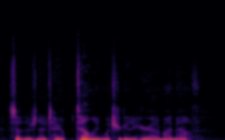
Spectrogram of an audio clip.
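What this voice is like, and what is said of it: Rough voice, not fully recovered. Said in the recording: “You can hear why. ... I'm recovering from laryngitis. My voice is getting better, but it's obviously still not 100%.”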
